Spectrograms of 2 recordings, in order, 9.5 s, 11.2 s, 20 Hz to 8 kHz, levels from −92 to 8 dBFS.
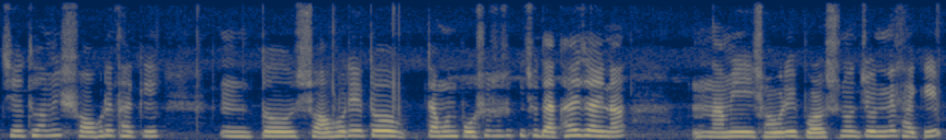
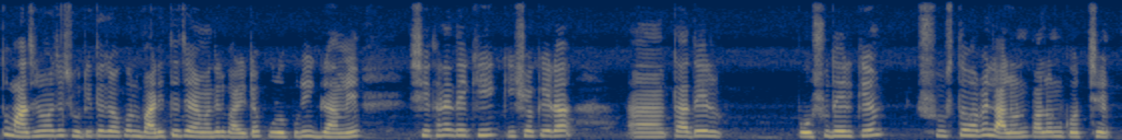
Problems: none marked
